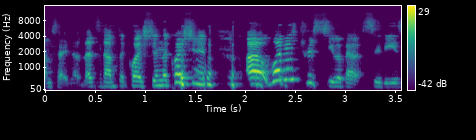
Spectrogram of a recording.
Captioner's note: laughing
